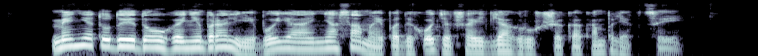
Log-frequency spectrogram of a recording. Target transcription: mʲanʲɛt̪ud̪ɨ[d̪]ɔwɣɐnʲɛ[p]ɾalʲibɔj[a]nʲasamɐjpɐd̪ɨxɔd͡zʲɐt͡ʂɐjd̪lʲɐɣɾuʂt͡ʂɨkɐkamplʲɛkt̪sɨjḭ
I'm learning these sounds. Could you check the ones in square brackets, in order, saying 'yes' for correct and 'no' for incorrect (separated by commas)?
yes, no, yes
